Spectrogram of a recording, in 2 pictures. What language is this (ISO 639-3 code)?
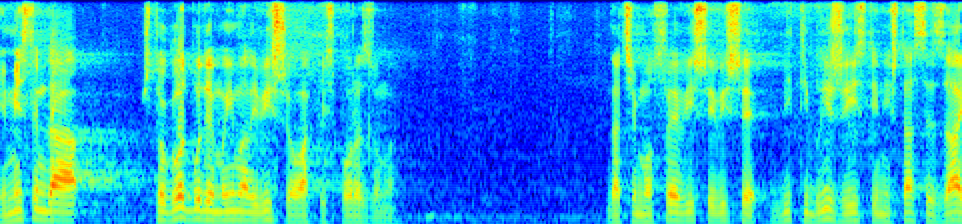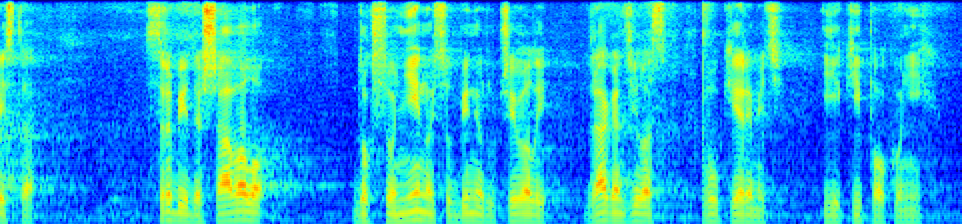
srp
